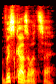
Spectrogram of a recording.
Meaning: 1. to express oneself, to express one's opinion 2. passive of выска́зывать (vyskázyvatʹ)
- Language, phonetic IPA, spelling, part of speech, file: Russian, [vɨˈskazɨvət͡sə], высказываться, verb, Ru-высказываться.ogg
